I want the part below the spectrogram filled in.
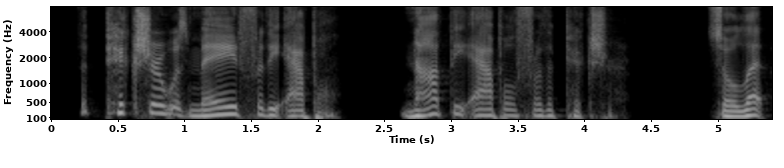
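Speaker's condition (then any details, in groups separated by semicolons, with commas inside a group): No condition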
